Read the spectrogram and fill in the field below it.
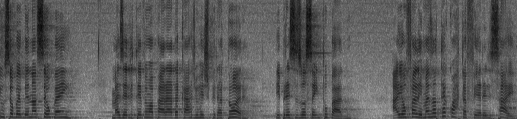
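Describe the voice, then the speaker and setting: A woman's voice: high voice, big-room sound. A woman in her thirties, a pastor giving an emotional testimony to a congregation, calling them brothers. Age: 30s. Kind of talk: church testimony.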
